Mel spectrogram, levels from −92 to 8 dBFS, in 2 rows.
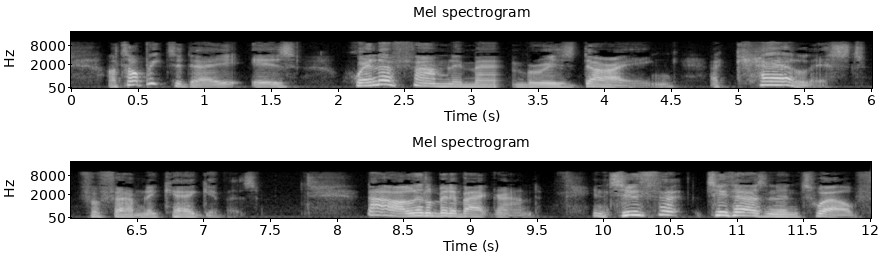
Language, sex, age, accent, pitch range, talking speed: English, male, 60-79, British, 125-180 Hz, 120 wpm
